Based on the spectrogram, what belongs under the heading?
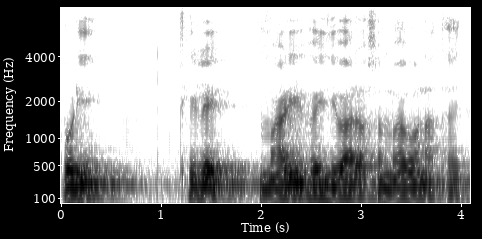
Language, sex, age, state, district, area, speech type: Odia, male, 60+, Odisha, Boudh, rural, spontaneous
